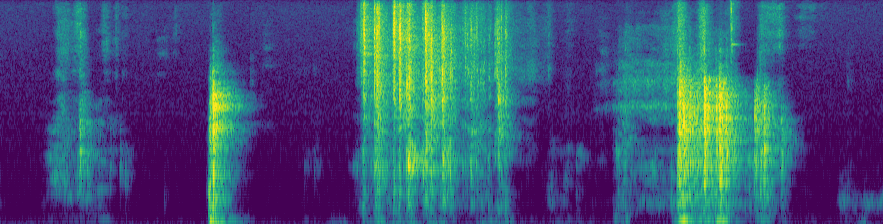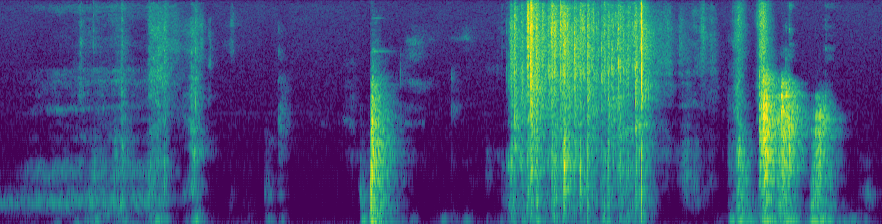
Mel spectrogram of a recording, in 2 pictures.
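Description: Tarot cards are shuffled and handled in close, quiet bursts of riffling, tapping and soft slaps separated by short pauses, with a faint murmur between some bursts.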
